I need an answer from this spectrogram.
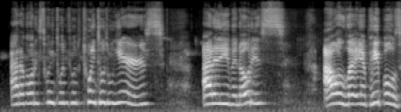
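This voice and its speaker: Raised and projected, a woman's voice comes through with a bright, sharp tone. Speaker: content creator and motivational speaker. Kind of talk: inspirational talk, live video. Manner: loud; animated.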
